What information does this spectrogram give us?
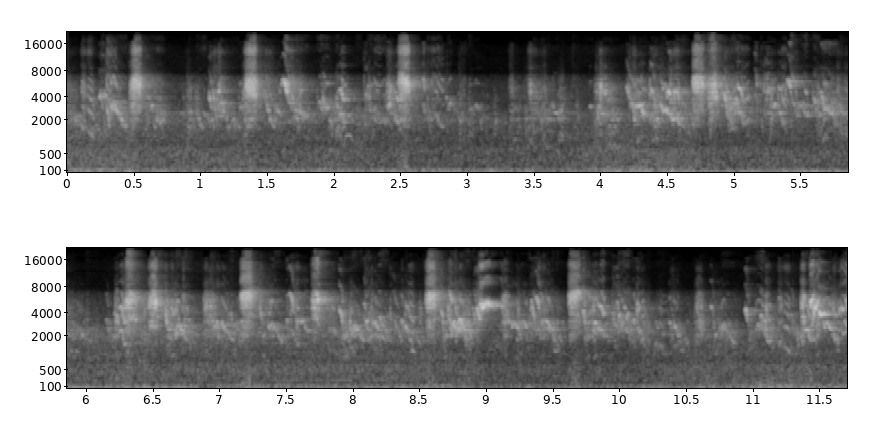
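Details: Budgerigars keep up a long, lively chatter of high chirps, squeaks and warbled phrases, pulsing in repeated bursts with no pauses, over a constant low hum.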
